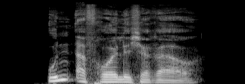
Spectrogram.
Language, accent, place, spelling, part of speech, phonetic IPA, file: German, Germany, Berlin, unerfreulicherer, adjective, [ˈʊnʔɛɐ̯ˌfʁɔɪ̯lɪçəʁɐ], De-unerfreulicherer.ogg
- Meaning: inflection of unerfreulich: 1. strong/mixed nominative masculine singular comparative degree 2. strong genitive/dative feminine singular comparative degree 3. strong genitive plural comparative degree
